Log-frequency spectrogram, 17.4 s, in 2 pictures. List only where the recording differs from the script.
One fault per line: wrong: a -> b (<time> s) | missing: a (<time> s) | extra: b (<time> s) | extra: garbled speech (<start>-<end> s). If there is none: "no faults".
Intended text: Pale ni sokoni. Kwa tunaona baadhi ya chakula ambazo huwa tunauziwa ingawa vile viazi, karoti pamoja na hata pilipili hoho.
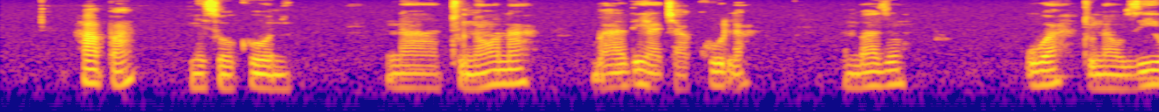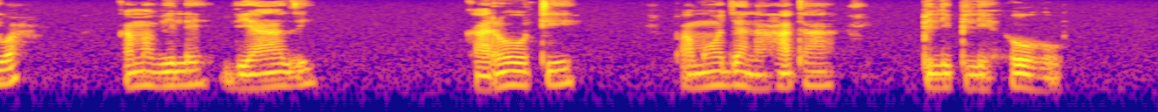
wrong: Pale -> Hapa (0.5 s)
wrong: Kwa -> Na (2.9 s)
wrong: ingawa -> kama (9.6 s)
